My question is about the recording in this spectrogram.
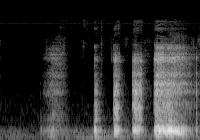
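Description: A woman clearing her throat: a few short catches, then a longer, louder rasp near the end.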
